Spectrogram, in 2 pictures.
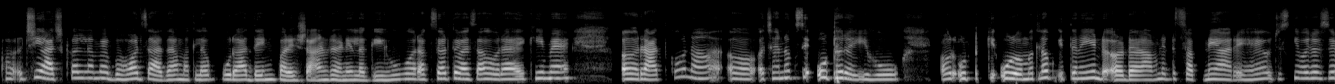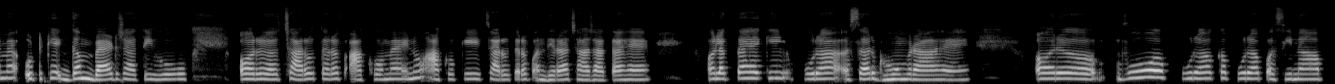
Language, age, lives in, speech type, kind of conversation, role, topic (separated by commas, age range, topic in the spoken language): Hindi, 25-29, India, conversation, advice, user, आपको कितनी बार और किस तरह के दुःस्वप्न या भयावह सपनों से नींद खुलती है?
